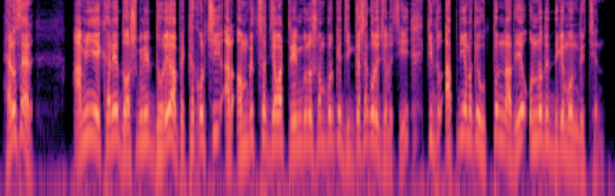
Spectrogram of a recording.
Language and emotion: Bengali, angry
